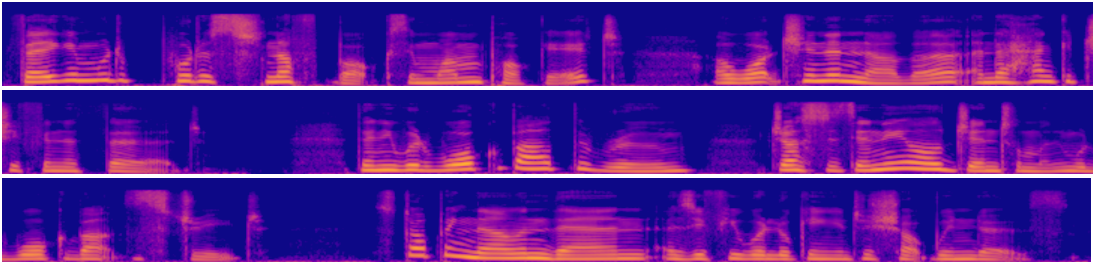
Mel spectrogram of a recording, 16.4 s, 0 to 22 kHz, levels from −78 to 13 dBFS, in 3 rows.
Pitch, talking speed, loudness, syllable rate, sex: 200 Hz, 175 wpm, -17 LUFS, 4.7 syllables/s, female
